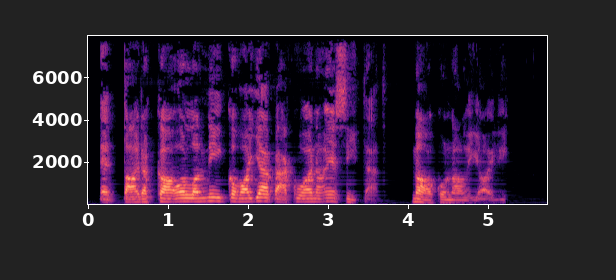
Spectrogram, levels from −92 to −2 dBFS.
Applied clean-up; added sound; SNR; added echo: neural mask model DeepFilterNet 3.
